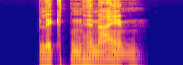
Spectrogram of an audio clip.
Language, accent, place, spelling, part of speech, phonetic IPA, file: German, Germany, Berlin, blickten hinein, verb, [ˌblɪktn̩ hɪˈnaɪ̯n], De-blickten hinein.ogg
- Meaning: inflection of hineinblicken: 1. first/third-person plural preterite 2. first/third-person plural subjunctive II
